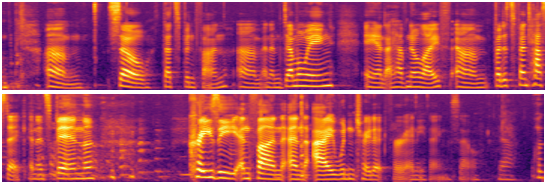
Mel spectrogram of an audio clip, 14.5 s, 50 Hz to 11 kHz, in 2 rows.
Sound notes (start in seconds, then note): 7.7 laughter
